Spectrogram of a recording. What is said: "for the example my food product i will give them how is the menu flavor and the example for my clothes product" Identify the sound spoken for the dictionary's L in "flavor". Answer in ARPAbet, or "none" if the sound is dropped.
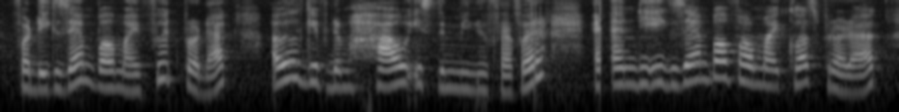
none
